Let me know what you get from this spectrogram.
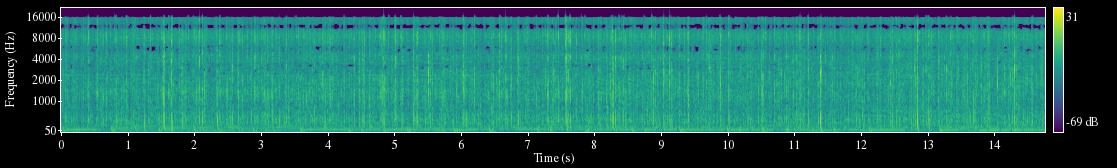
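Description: Rain pattering steadily on a tent, heard from inside: a dense, even patter of many small drops on the fabric.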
